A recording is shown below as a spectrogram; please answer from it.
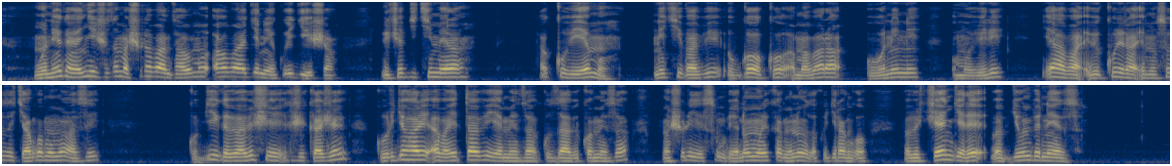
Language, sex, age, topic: Kinyarwanda, male, 18-24, education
